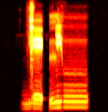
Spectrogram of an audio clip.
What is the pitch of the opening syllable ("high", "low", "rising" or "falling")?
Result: low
